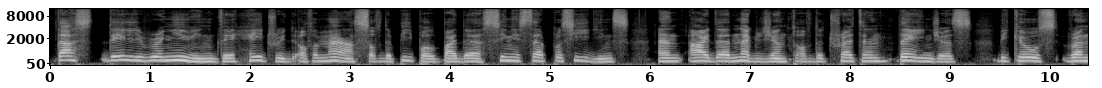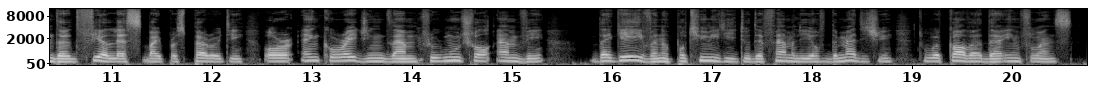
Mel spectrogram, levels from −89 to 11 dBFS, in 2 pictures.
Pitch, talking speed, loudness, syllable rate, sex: 155 Hz, 135 wpm, -18 LUFS, 4.6 syllables/s, male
